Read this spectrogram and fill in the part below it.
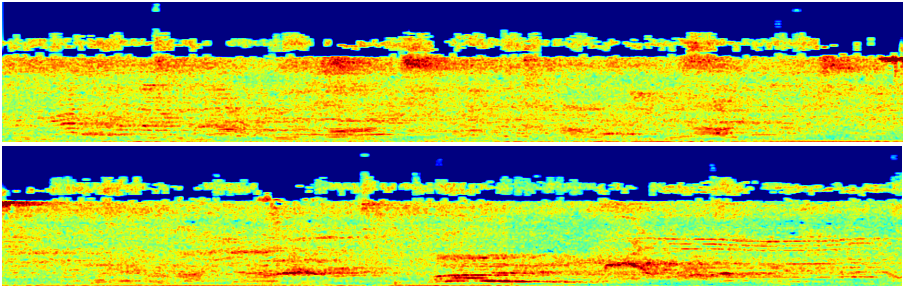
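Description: Men and young people talk and call out nearby in a large, echoing room.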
